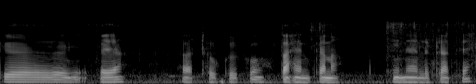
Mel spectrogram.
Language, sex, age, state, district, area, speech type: Santali, male, 30-45, Odisha, Mayurbhanj, rural, spontaneous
